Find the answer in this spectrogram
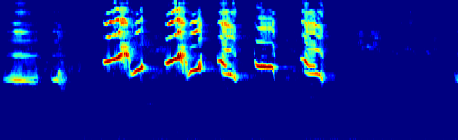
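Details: Singing oriental magpie-robin, kacer song used as a lure to start other birds singing: a short run of bright, high, upslurred and downslurred whistles in quick succession, each harsh-edged, then silence.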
